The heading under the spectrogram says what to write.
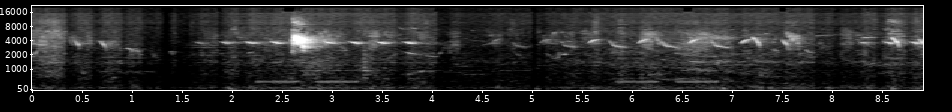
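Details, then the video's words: Several birds chirp together at sunrise in the mountains at Munsyari, Uttarakhand: short high chirps and quick downslurred notes throughout, plus two pairs of low hooting notes, over faint background hiss. "Birds chirping sound"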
